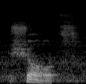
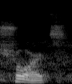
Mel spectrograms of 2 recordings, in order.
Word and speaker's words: Schwartz: clue to adam and barnabas connection pure sherwood schultz perhaps even howard leeds maybe this may the schwa schwartz or start yet sherwood schwartz may the schwartz be with you sorry i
